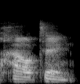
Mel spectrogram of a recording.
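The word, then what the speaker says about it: Gauteng: money is spent in johannesburg or hao teng as we pronounce it and i would say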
